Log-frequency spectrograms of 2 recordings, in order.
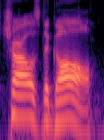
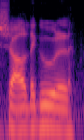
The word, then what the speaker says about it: Charles de Gaulle: I thought it was Charles de Gaulle. You know, Charles of Gaul, which was France, right? But the pronunciation, apparently, is Charles de Gaulle.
